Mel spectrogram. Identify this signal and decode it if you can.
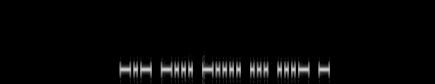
Morse code, heard as a keyed tone, about 34 wpm, 700 Hz. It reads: KB6SVT
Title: USA Call Signs - 6 Characters - 2x Character Spacing - 35wpm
